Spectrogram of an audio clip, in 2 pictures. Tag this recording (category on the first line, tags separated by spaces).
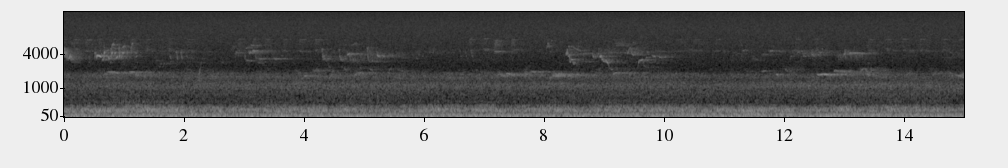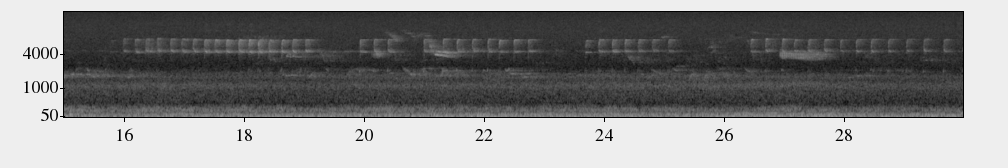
Soundscapes > Nature
alice-holt-forest phenological-recording meadow nature natural-soundscape raspberry-pi soundscape field-recording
